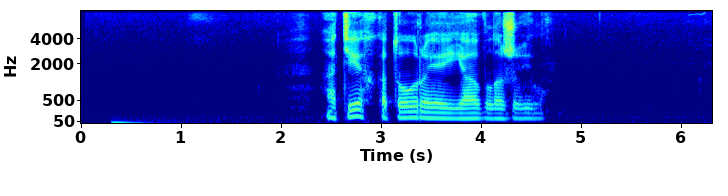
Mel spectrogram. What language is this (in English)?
Russian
